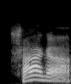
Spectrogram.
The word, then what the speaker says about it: Chaga: Chaga, auch einfach Chaga ausgesprochen, auch wenn es CH, Chaga, das kommt aus dem Sibirischen.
